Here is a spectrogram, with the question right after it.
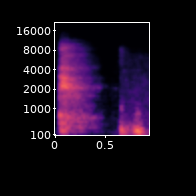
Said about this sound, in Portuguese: Vou espirrar.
